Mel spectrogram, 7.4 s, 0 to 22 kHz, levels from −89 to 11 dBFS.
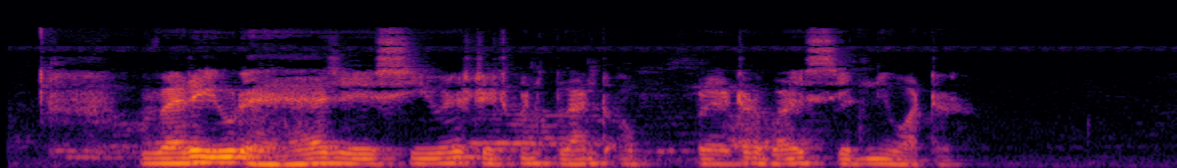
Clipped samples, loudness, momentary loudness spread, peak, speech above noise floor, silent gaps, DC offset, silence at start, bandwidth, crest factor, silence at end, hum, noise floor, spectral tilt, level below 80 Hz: under 0.1%; -23 LUFS; 22 LU; -2 dBFS; 43 dB; none; under 0.1%; 0.25 s; 11.5 kHz; 22 dB; 1.4 s; none; -66 dBFS; -6.5 dB/octave; -50 dBFS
